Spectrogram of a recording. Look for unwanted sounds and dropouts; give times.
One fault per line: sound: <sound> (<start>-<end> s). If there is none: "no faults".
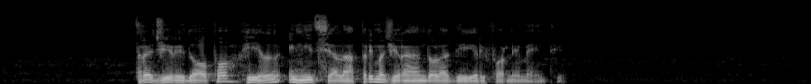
no faults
